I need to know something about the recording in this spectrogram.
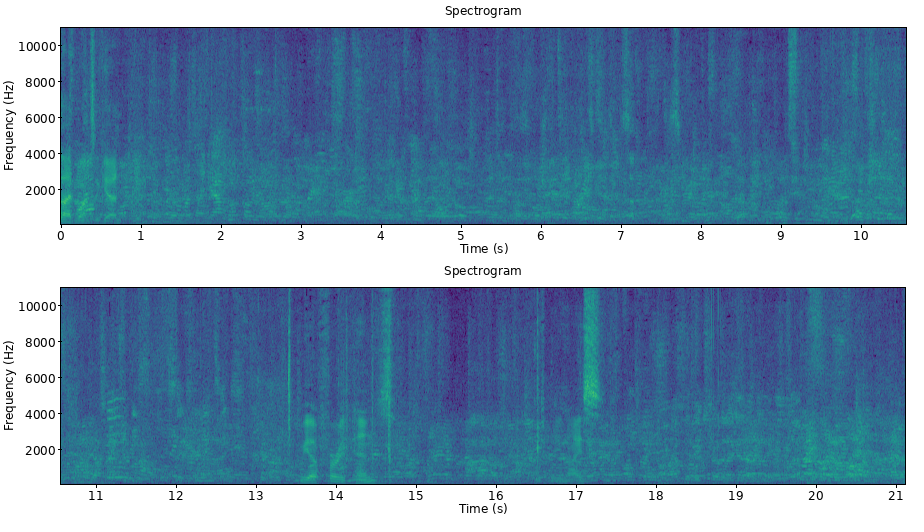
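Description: A crowd of people chatter all around in a large echoing hall.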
